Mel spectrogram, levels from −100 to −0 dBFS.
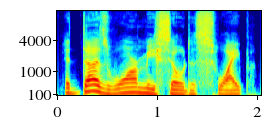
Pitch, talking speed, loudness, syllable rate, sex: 140 Hz, 205 wpm, -17 LUFS, 4.3 syllables/s, male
